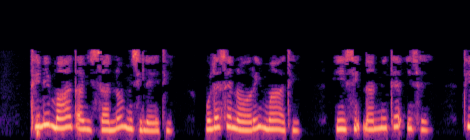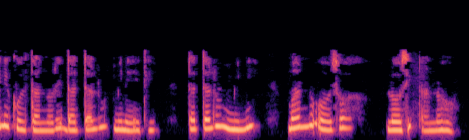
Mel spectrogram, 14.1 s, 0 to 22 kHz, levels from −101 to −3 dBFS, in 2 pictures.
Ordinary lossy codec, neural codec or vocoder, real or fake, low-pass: MP3, 24 kbps; none; real; 7.2 kHz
